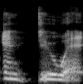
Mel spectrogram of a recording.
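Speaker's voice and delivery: loud, growling voice through clenched teeth. Retelling how a woman growled at her, the speaker is imitating a growl. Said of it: "she like growled at me".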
